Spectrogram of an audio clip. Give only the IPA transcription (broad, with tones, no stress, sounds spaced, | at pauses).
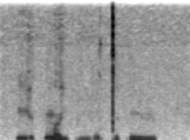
j ɪ˥ k̚ m ɐ˨˩ j p iː˨˩ w t̪ ɪ˧ k̚ m yː˧ p̚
